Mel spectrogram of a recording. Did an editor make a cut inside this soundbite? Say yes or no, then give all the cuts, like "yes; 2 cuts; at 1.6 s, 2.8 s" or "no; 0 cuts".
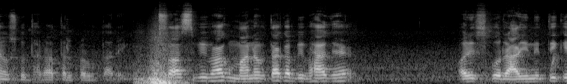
yes; 1 cut; at 1.6 s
